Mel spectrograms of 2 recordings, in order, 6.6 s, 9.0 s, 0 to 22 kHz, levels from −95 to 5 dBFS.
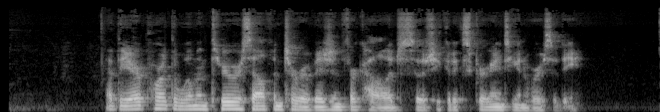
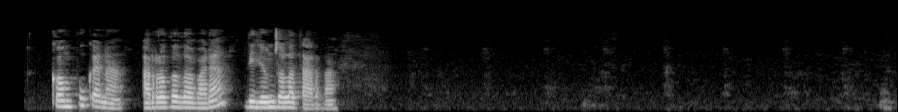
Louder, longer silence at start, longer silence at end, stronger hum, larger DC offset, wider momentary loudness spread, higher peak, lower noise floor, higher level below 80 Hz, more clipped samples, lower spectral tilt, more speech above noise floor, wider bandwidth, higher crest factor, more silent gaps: second, -23 LUFS vs -19 LUFS; first, 1.05 s vs 0.55 s; second, 0.8 s vs 5.6 s; neither; neither; about the same, 10 LU vs 9 LU; about the same, -6 dBFS vs -4 dBFS; about the same, -73 dBFS vs -73 dBFS; first, -52 dBFS vs -64 dBFS; neither; second, -6 dB/octave vs -8 dB/octave; second, 50 dB vs 55 dB; first, 15.5 kHz vs 7.6 kHz; about the same, 18 dB vs 20 dB; neither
